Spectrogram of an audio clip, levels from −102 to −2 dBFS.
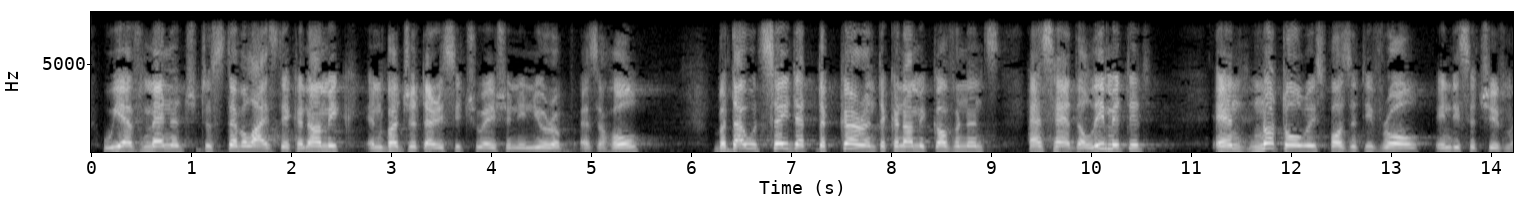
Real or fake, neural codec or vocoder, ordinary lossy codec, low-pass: real; none; none; 7.2 kHz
